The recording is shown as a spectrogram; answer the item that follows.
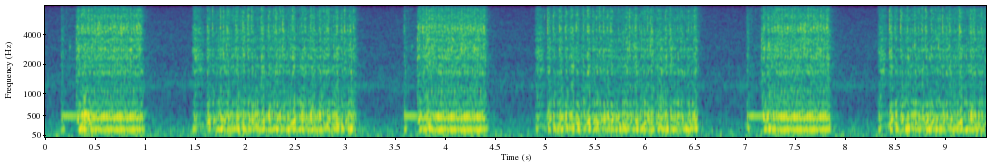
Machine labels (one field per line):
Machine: slide rail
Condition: abnormal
